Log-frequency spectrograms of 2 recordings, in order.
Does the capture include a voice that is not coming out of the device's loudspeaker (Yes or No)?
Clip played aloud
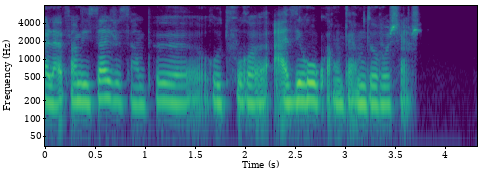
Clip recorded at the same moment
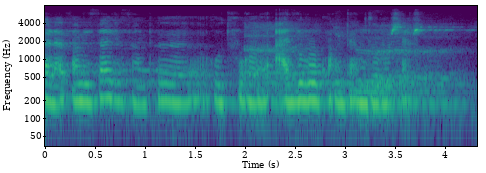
Yes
